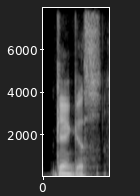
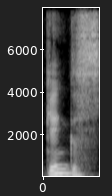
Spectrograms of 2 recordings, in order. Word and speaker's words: Chingis: Chingis is the Mongolian pronunciation of Genghis. Yeah, Genghis is the westernized version of his name.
